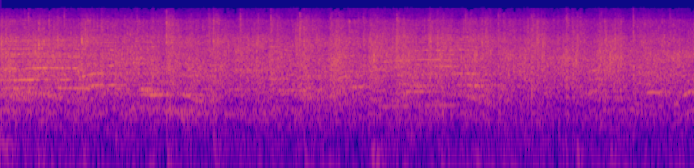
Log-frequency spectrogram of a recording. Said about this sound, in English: Will you clap your hands for what God is getting ready to do? Will you clap your hands for what God is getting ready to do? Come on, clap them real good.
